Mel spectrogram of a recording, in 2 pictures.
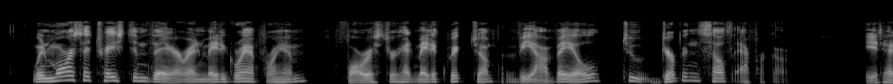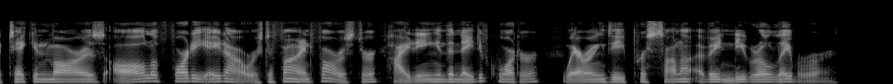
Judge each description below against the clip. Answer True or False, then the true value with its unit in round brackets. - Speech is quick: False (160 wpm)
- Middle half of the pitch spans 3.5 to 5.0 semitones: True (4.5 semitones)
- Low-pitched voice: True (115 Hz)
